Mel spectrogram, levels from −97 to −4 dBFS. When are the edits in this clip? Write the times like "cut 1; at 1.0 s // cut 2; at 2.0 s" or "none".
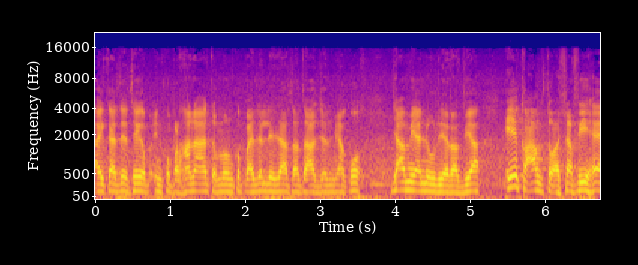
cut 1; at 5.3 s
